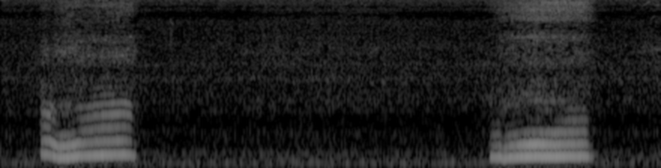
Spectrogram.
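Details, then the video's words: A house cat tired out after play snores in its sleep: two humming, tonal snores, each under a second, with a dip then a gentle rise in pitch, about three seconds apart in a quiet room. "遊び疲れた猫のいびき Snoring of a tired cat."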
